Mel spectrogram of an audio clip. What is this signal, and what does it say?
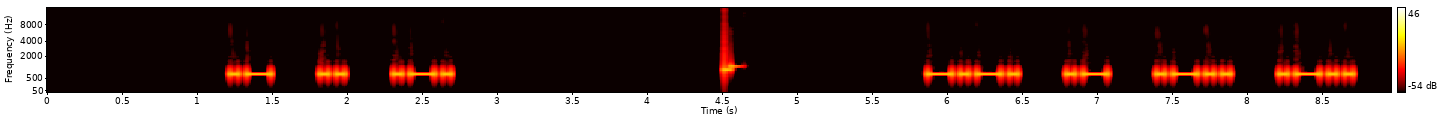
Morse code, heard as a keyed tone, about 22 wpm, spaced as for 16 wpm, 700 Hz. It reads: AIR CALL
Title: 2x Character Spacing - Top 300 Words - 22wpm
